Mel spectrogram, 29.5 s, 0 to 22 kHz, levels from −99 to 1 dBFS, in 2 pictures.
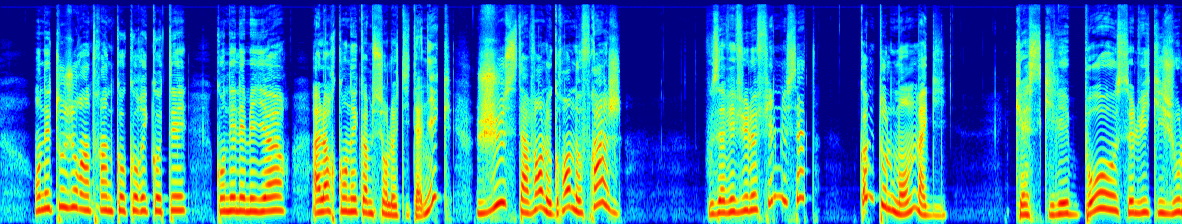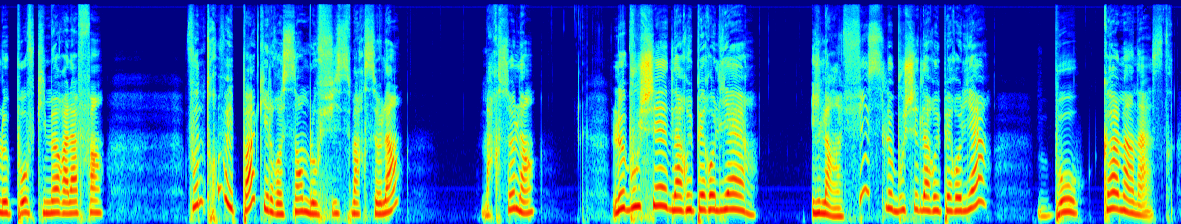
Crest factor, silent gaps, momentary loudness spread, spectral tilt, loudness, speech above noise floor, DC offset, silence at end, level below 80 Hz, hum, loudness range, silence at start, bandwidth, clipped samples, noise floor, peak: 16 dB; none; 10 LU; -5.5 dB/octave; -16 LUFS; 61 dB; under 0.1%; 0.15 s; -48 dBFS; none; 4 LU; 0.45 s; 19.5 kHz; under 0.1%; -76 dBFS; 0 dBFS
